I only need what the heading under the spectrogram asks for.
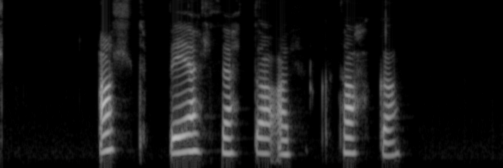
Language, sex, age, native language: Icelandic, male, 9, Icelandic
